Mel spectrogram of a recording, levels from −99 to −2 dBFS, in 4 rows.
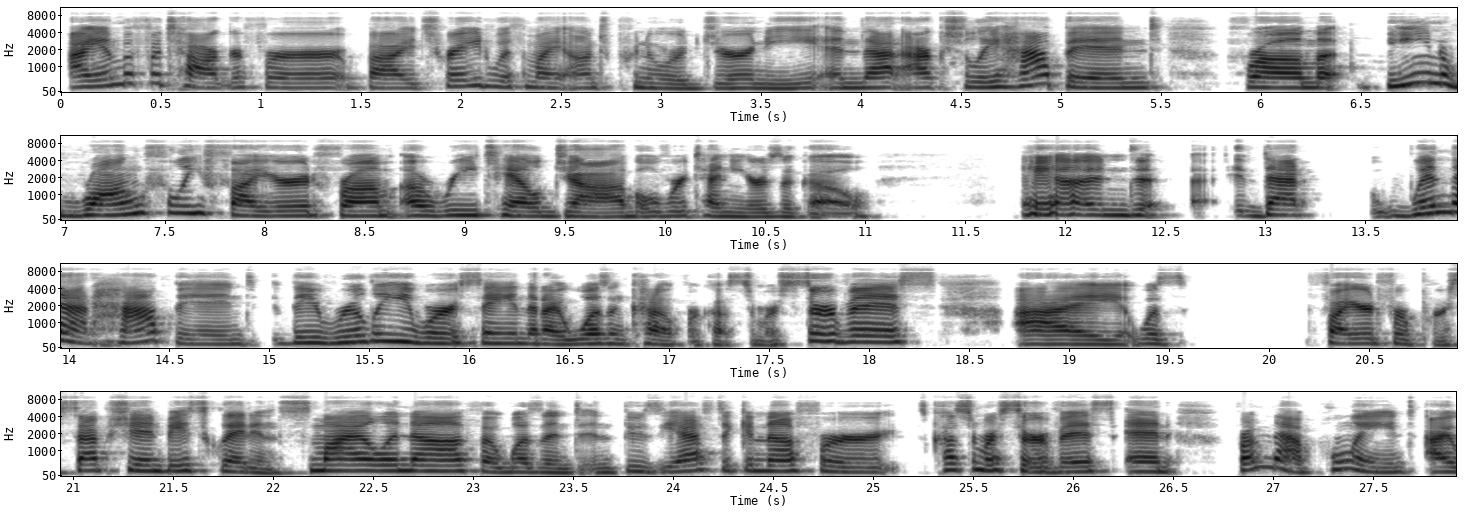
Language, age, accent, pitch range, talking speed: English, 20-39, American, 175-220 Hz, 140 wpm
